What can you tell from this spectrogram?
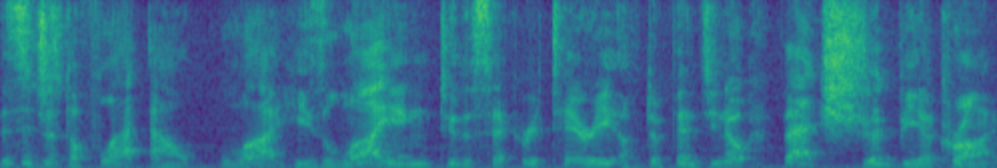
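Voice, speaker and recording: Talking at a moderate pace in an American accent, the speaker shows ordinary pitch variation. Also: man. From United States. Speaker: gaming commentator. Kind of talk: rant to camera. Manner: passionate, angry.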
